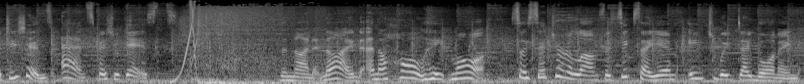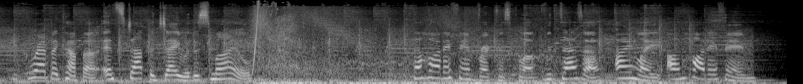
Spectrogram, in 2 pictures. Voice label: english australian radio imaging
